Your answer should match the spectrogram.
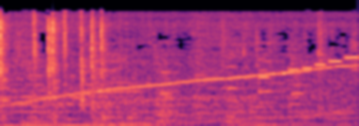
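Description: Laboratory centrifuge spinning up, its whine rising steadily in pitch with a fainter second glide below, over a low rumble; a few sharp clicks sound in the first second.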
